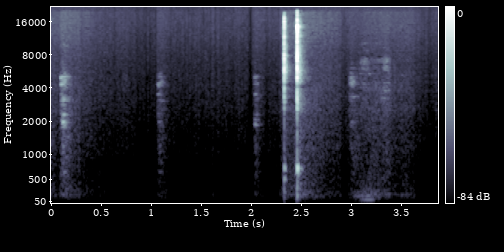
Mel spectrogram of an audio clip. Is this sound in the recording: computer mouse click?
yes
